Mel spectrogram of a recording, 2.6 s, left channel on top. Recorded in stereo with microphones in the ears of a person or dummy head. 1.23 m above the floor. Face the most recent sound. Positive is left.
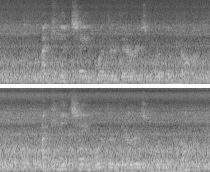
turn(degrees=-85)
